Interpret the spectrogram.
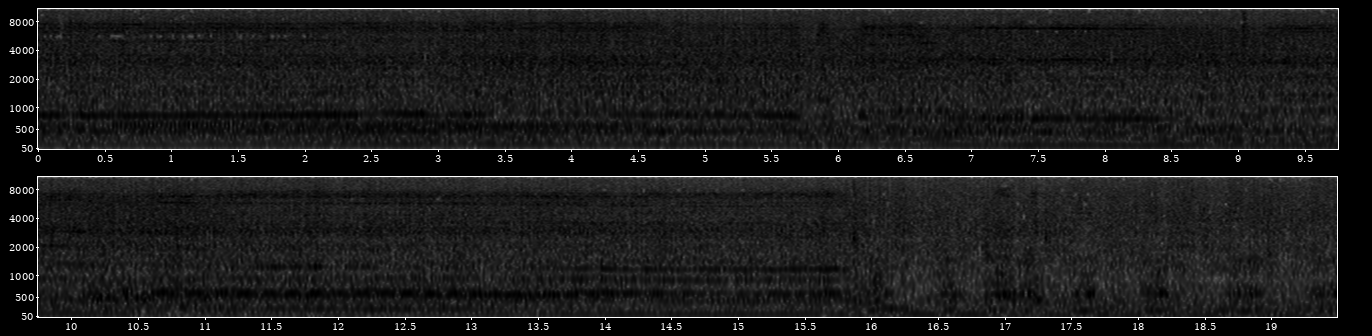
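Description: Opel race car's engine heard from inside the stripped cabin, running at a steady pitch that steps down a couple of times, then turning lower and uneven near the end as the car slows.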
